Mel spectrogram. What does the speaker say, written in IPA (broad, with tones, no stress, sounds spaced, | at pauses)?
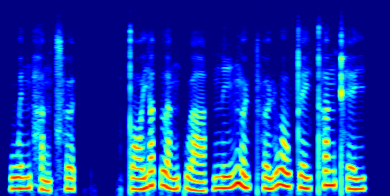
w ɪ˨˥ ŋ h ɐ˨˩ ŋ t͡sʰ ɵ˨ t̚ | t̪ ɔː˨˥ j ɐ˨˥ t̚ l ɐ˨˥ ŋ kʷ aː˨ | n̪ iː˨˥ ŋ ɵ˨˥ ɥ pʰ ɵ˨˥ ɥ w o˧ w t̪ e˨˧ j t̪ʰ ɐ˥ ŋ kʰ e˧ j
